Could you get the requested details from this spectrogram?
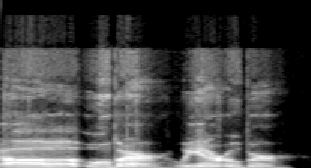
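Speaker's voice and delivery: loud, very slow broken English, word by word. Retelling what a family said when asked why they were there: imitating broken english. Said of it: "really broken English".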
